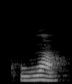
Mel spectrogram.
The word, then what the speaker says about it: coin: Comment je prononce O-I-N? Ouin. Ouin. Comme par exemple, pointure. Comme par exemple, coin.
